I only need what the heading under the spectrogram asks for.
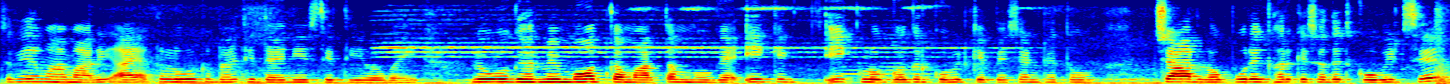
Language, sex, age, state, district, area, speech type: Hindi, female, 18-30, Uttar Pradesh, Sonbhadra, rural, spontaneous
